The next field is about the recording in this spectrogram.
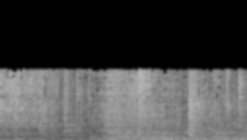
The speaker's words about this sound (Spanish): Vamos a ver si podemos escuchar cómo cae el agua en este momento.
